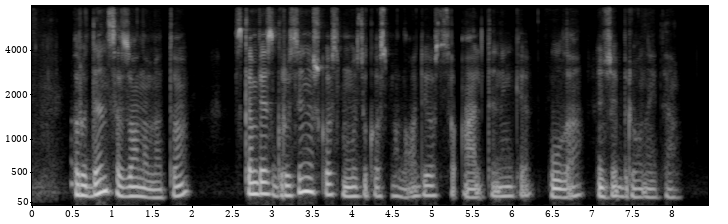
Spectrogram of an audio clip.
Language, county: Lithuanian, Panevėžys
